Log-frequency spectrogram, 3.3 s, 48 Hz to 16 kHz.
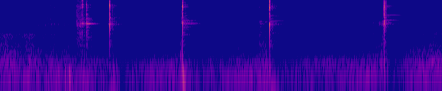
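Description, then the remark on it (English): The knock of a Studio Neat Mark 1 retractable pen is pressed and released several times, giving sharp, bright clicks at uneven intervals, some with a faint springy ring from its spring, over a quiet low background with no talking. “A knock just means there's the clicky part at the top.”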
